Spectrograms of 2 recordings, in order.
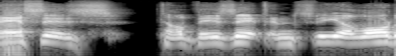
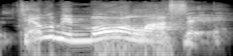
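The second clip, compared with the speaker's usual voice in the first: slow, stretched-out, pitched-up cartoon voice; 5 semitones higher than usual. Greeting a co-host who brings up Scotland: loud Shrek voice. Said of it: "Shrek's got a set of lungs on him".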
